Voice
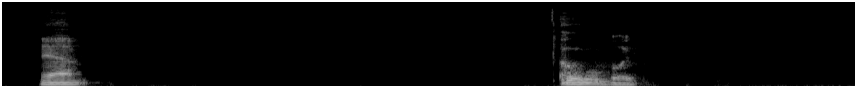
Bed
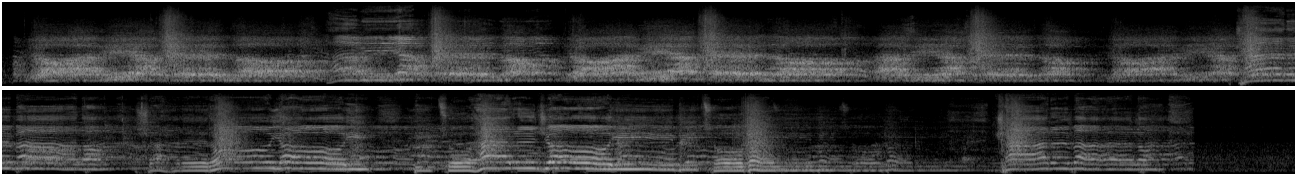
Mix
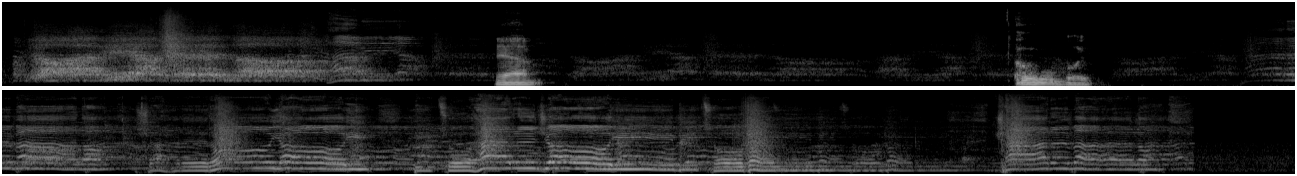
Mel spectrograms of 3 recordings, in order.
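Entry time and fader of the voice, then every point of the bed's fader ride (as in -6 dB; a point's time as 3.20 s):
4.55 s, -3.5 dB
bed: 3.34 s -4.5 dB
4.33 s -25 dB
12.55 s -25 dB
13.03 s -3.5 dB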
